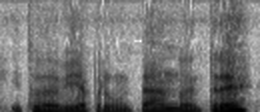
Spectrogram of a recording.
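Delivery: ordinary talk, nothing marked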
